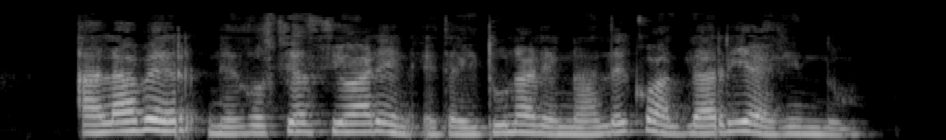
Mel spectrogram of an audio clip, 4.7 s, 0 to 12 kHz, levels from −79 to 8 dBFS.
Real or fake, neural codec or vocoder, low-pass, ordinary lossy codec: fake; codec, 44.1 kHz, 7.8 kbps, Pupu-Codec; 10.8 kHz; MP3, 32 kbps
